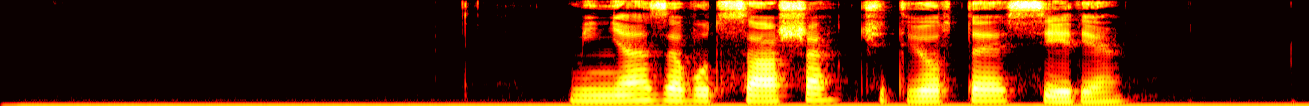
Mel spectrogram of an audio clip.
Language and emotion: Russian, neutral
